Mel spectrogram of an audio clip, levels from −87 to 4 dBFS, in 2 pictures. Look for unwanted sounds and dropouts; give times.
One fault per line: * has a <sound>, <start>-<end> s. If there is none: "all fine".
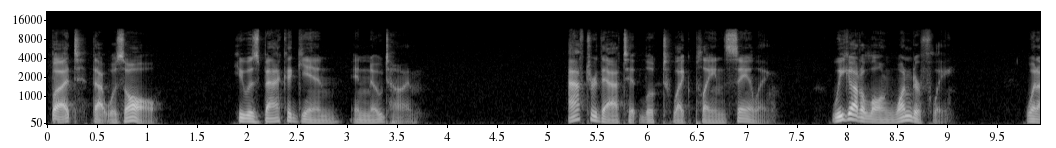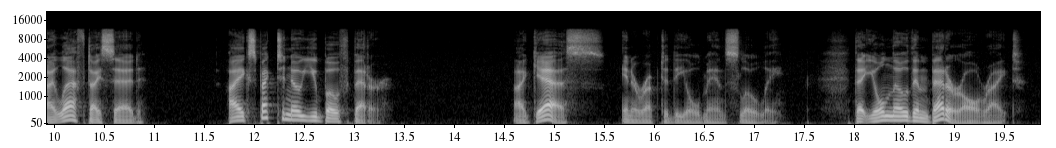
all fine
